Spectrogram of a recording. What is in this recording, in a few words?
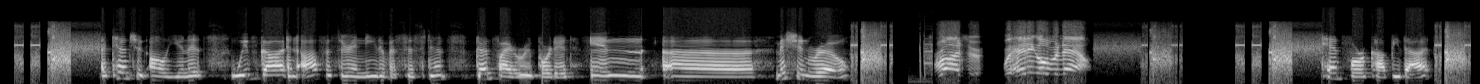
Dispatch sounds Gun fire Officer in need of assistance; GTA V AUDIO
